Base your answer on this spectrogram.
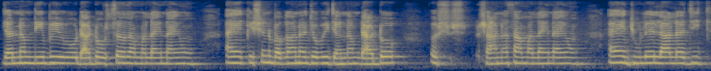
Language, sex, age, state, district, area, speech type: Sindhi, female, 60+, Gujarat, Kutch, rural, spontaneous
